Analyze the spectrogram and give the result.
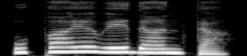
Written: ಉಪಾಯವೇದಾಂತಿ

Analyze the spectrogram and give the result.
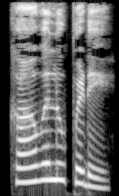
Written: ಕಾವಲುಪಡೆ

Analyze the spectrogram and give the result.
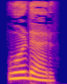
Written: ಓಡ್ರ

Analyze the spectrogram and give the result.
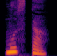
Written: ಮುಸ್ತ

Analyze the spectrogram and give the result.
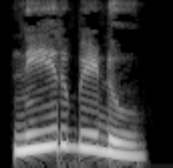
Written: ನರಿಬೇಟೆ

